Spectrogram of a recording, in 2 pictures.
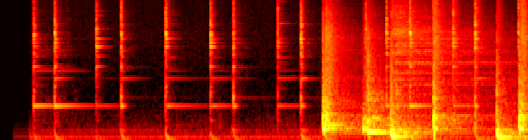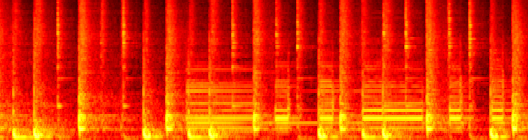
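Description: Children's TV show opening theme music: a few separate drum hits for the first four seconds, then the full band comes in with a steady drum beat and sustained chords.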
